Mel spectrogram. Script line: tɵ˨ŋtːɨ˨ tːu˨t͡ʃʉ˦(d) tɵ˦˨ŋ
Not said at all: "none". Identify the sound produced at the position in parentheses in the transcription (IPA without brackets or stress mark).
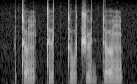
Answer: d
